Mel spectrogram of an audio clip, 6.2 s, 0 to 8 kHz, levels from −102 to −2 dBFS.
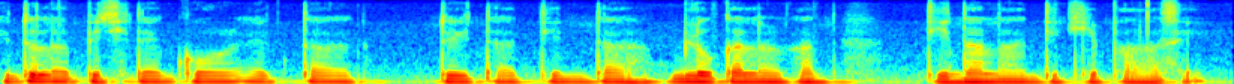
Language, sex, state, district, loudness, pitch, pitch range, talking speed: Nagamese, male, Nagaland, Kohima, -19 LUFS, 105 Hz, 100-110 Hz, 155 wpm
